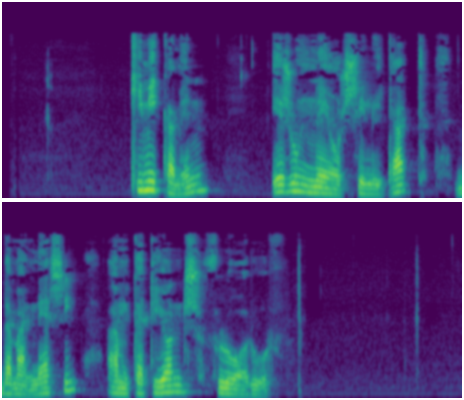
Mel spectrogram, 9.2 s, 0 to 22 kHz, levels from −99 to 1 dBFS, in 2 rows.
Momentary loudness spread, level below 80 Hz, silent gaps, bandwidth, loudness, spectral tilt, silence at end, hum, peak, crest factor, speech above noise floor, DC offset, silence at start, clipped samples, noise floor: 17 LU; -56 dBFS; none; 11.5 kHz; -24 LUFS; -5 dB/octave; 1.95 s; none; -4 dBFS; 24 dB; 52 dB; under 0.1%; 1.3 s; under 0.1%; -76 dBFS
